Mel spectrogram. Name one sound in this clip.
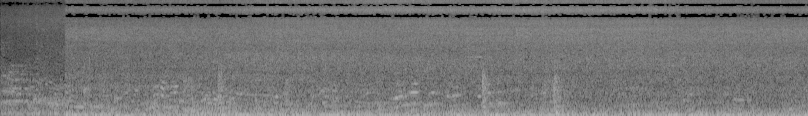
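A fountain splashes steadily outdoors.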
